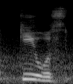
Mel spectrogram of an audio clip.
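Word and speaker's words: chaos: definition second world है किया की स्पेलिंग मैंने आपको बोला था की थोड़ी सी अलग होती है बट इसको हम प्रोनाउंस अलग करते हैं तो किओस एंड थर्ड है वेल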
